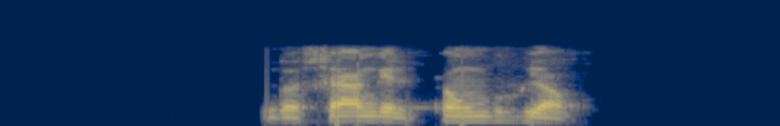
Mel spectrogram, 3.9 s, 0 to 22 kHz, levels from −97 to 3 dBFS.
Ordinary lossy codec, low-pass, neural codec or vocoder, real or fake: Opus, 24 kbps; 5.4 kHz; none; real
